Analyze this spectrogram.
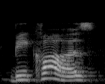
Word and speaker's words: because: is spelled irregularly so both of these letters s and e make that z sound in this word did you notice anything different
